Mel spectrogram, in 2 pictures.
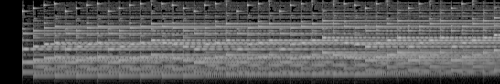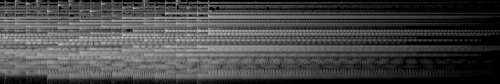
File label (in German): Wind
